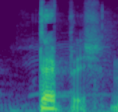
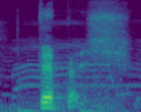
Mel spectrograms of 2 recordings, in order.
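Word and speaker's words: Țepeș: Le voy a copiar mis salud este infeliz y me encanta, dice, este, exanguinador profesional, Vi Tepes, dice, recuerde, se pronuncia Tepes, ¿no? Tepes, exacto.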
